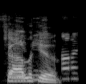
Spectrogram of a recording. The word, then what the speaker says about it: Sauvignon: I was in the studio with my producer, and I realized I've been pronouncing Cabernet Sauvignon wrong my entire life. It's Sauvignon. It's Sauvignon.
